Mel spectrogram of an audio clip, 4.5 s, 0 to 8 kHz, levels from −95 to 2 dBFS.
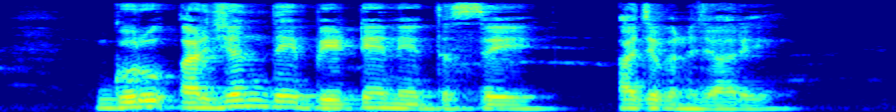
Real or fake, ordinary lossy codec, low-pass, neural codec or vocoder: real; AAC, 32 kbps; 7.2 kHz; none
